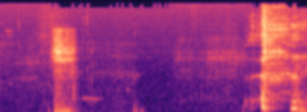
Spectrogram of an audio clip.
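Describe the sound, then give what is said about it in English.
A person makes mock snoring noises: three rough, raspy snorts with breathy pauses between them, the last one loudest and followed by a shorter snort, with no talking. “Yeah, I'm going to second that snoring noise you're making.”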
